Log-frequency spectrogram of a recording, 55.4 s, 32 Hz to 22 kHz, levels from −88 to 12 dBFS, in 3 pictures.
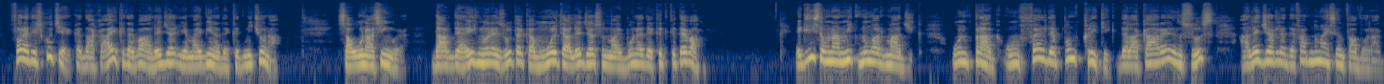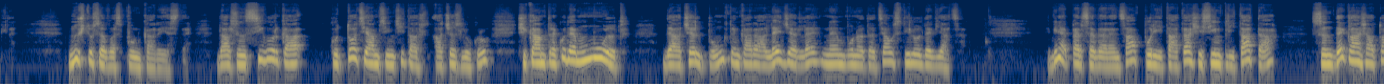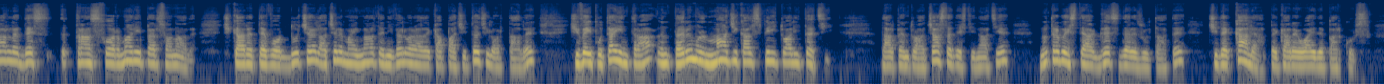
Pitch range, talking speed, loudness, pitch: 140-190 Hz, 150 wpm, -20 LUFS, 160 Hz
